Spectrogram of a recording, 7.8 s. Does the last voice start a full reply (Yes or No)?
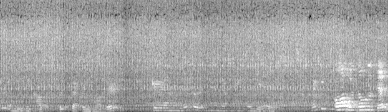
Yes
